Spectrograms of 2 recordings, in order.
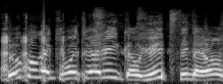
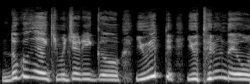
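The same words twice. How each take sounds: First: A hint of a coaxing purr; lightly sweet-talking, half laughing. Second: High, lightly cooing imitation; coaxing voice. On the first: Real, not acted. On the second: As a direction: mimic a sugary coaxing tone. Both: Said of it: "その猫なで声だもの".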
